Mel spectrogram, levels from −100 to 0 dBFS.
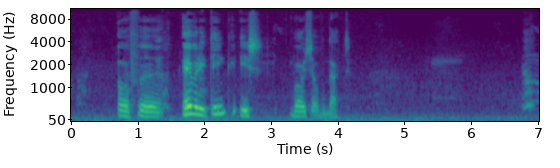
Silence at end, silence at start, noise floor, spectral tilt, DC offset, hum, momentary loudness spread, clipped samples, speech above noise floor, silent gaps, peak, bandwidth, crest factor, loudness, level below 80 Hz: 0.1 s; 0.35 s; -62 dBFS; -6 dB/octave; under 0.1%; none; 20 LU; under 0.1%; 32 dB; none; -10 dBFS; 10.5 kHz; 24 dB; -31 LUFS; -62 dBFS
